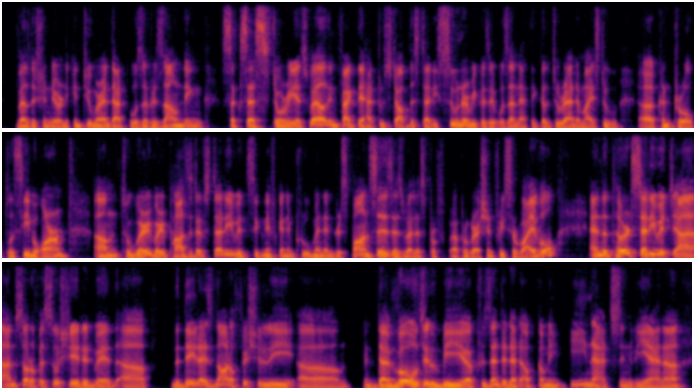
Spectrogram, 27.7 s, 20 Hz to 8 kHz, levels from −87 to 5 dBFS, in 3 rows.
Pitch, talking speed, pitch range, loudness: 110 Hz, 170 wpm, 105-120 Hz, -23 LUFS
